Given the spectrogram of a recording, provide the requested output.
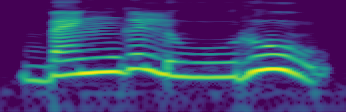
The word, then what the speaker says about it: பெங்களூரு: இதில் பார்த்தீங்கன்னா இதுலேயும் பாக்கு மேலே புள்ளி இருக்குது. முதல் எழுத்து பா, இரண்டாவது எழுத்து கா, மூன்றாவது எழுத்து லூ, நான்காவது எழுத்து ரு. ஸோ பாக்கு மேலே புள்ளி வச்சதுனால பெங்களூரு. எப்படி ப்ரொனவுன்ஸ் பண்ணுவீங்க? பெங்களூரு.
